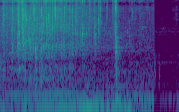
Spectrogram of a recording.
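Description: Hot water is poured off cooked chard through a strainer, a loud close gushing pour running steadily for about three seconds and then cutting off abruptly.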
